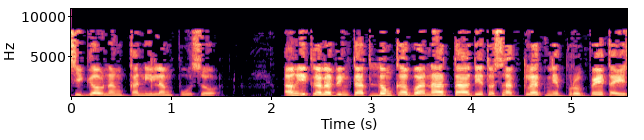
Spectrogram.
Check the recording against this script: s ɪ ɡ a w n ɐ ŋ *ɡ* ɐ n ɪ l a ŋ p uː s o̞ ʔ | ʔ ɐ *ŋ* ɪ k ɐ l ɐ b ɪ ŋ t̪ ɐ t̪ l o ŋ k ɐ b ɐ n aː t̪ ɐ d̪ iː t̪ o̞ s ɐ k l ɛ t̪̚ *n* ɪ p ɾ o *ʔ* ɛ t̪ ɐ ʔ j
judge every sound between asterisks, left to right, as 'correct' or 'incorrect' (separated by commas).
incorrect, correct, correct, incorrect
